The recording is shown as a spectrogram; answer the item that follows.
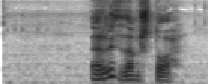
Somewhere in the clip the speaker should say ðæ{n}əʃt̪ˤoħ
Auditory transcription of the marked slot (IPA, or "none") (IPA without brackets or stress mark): m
